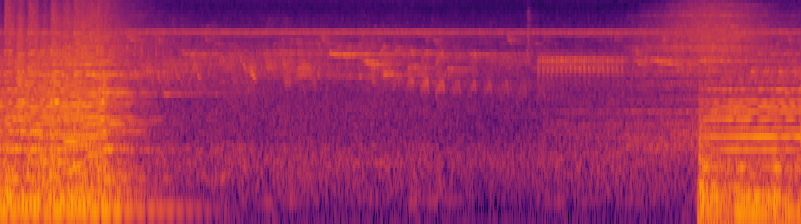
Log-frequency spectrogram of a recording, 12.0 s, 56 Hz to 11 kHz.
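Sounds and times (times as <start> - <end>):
birds chirping: 1.6 - 12.0
high insect drone: 1.8 - 12.0.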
